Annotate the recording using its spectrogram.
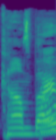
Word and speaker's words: Combow: Paulina Combow, is that how you pronounce it? Combow? – It's perfect, yeah.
